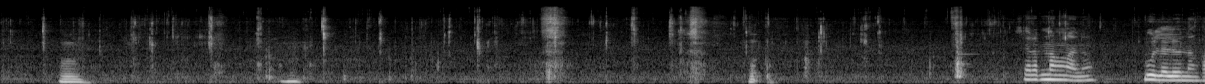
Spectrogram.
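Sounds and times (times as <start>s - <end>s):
chewing and lip smacks: 0.0s - 11.4s.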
